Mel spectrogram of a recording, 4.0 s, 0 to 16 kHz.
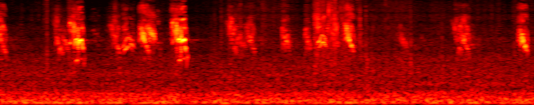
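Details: Sparrows on 20 June 2021 uttering brief, bright chirps at an uneven pace, a few louder notes standing out against faint background murmur.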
